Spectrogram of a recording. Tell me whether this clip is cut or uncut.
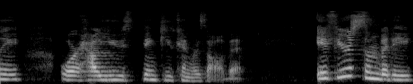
uncut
